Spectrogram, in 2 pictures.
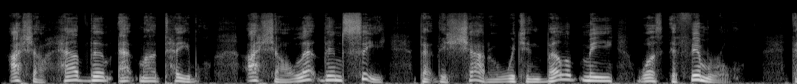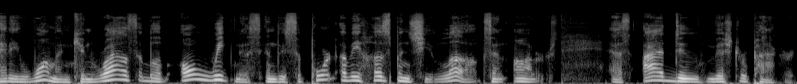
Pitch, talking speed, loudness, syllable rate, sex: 150 Hz, 160 wpm, -21 LUFS, 4.5 syllables/s, male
